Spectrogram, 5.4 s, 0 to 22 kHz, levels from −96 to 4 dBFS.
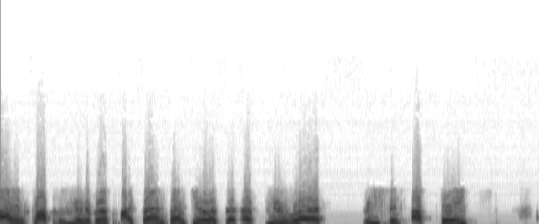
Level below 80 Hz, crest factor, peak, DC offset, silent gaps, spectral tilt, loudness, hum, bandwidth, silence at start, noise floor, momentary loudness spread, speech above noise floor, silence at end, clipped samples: -66 dBFS; 12 dB; -10 dBFS; under 0.1%; none; -7.5 dB/octave; -22 LUFS; none; 6 kHz; 0 s; -52 dBFS; 5 LU; 30 dB; 0.7 s; under 0.1%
